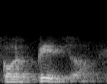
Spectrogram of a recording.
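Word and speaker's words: σκορπίζω: It's a similar pronunciation. Scattered Skorpisa, S-K-O-R-P-I-S-A, Skorpisa. And the present in Greek is Skorpizo, S-K-O-R-P-I-Z-O.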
